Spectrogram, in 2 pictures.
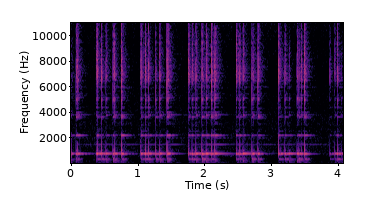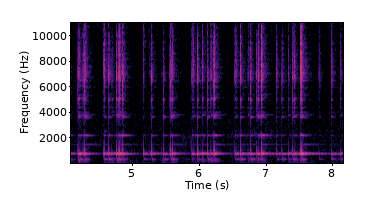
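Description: Long dark nails tap the lower sides of a large, clear, empty glass fish bowl held in both hands. Quick clusters of light, clicky taps come in short bursts, each carrying a clear mid-pitched glassy ping with bright overtones that fades almost at once. The bursts repeat irregularly with brief pauses between them.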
